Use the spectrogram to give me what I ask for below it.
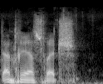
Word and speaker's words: Andreas Fritsch: Habe ich das richtig gesagt, Andreas Fretsch? Absolut korrekt. Grüße in die Runde.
